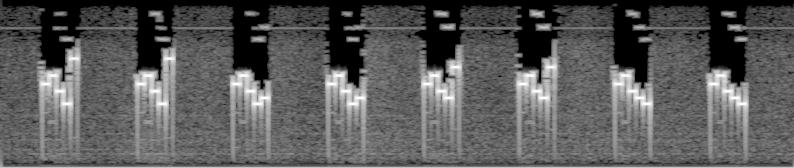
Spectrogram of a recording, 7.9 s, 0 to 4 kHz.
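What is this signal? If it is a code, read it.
Five-tone selective call (ZVEI), heard as quick runs of five tones, tones of about 70 ms. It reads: 89755 89755 89756 89756 89760 89760 89765 89765
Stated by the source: ZVEI five-tone selective call received on an SDR.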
